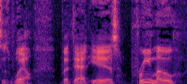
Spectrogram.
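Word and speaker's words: Primeaux: But that is Primo Targets, and that's spelled P-R-I-M-E-A-U-X.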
